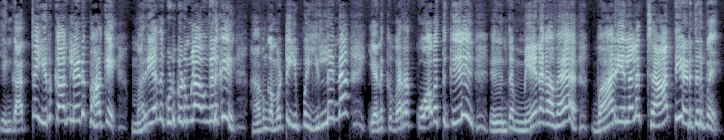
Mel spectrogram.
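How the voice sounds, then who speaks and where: A man voicing a sentimental young husband in an animated cartoon, with a Kanyakumari Tamil accent. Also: very high-pitched, moderate pace. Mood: aggrieved. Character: fond young husband doting on his wife. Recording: dull lo-fi audio.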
